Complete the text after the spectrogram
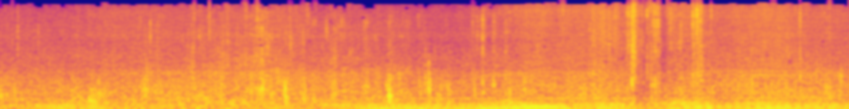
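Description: A pickup truck engine rumbles low as it crawls along a trail.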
